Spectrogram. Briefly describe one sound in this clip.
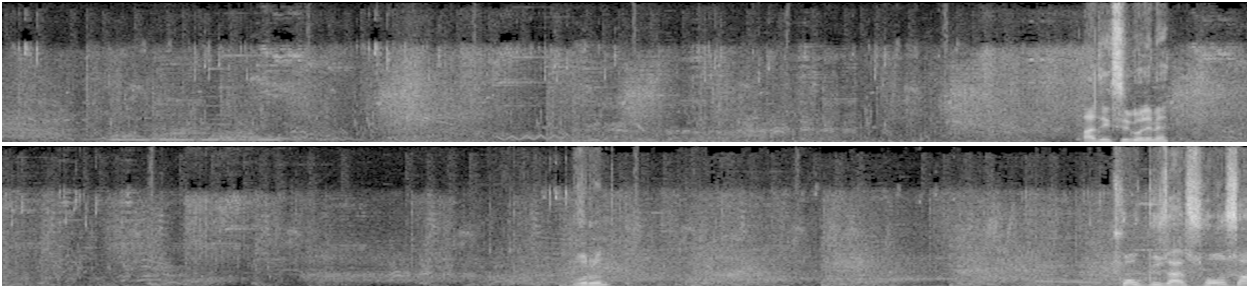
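Video game battle sounds clash and thump.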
